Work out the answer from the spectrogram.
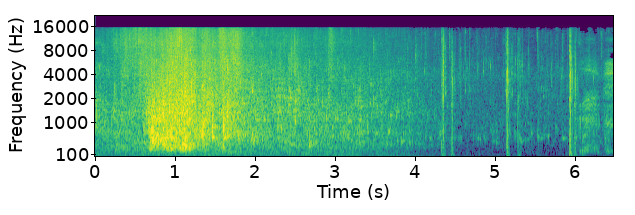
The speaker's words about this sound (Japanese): このままだとお湯汚しちゃう。一旦出よっか。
